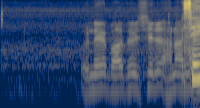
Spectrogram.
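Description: Quiet room tone for under a second, then a voice starts speaking about a second in, growing louder toward the end, announcing the Bible reading.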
